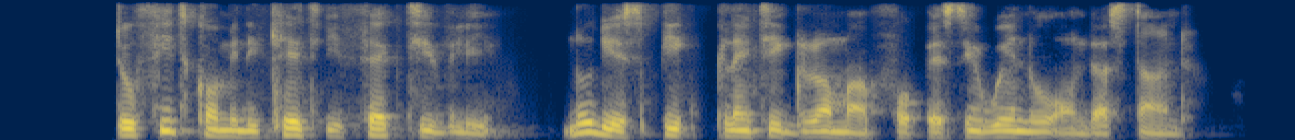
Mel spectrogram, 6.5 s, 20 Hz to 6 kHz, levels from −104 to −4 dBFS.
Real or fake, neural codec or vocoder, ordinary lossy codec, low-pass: fake; codec, 16 kHz, 4 kbps, X-Codec, HuBERT features, trained on balanced general audio; none; 5.4 kHz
